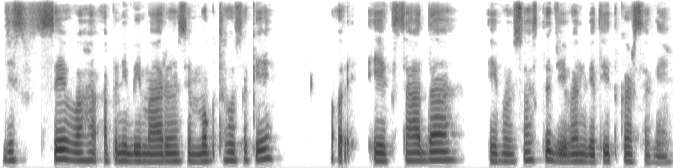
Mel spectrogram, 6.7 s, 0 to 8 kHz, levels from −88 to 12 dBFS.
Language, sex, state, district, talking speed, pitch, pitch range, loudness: Hindi, male, Uttarakhand, Uttarkashi, 150 wpm, 145 Hz, 130-150 Hz, -20 LUFS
